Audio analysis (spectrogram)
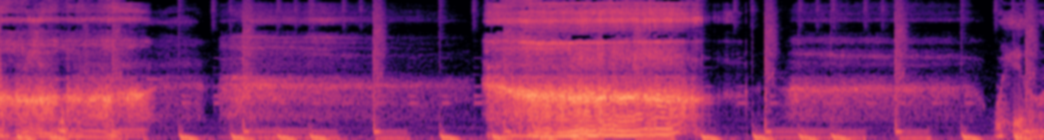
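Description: snoring

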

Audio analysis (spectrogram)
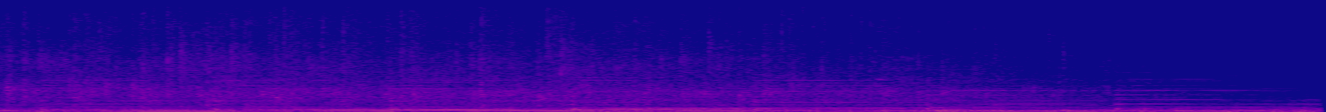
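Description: audience applauding

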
